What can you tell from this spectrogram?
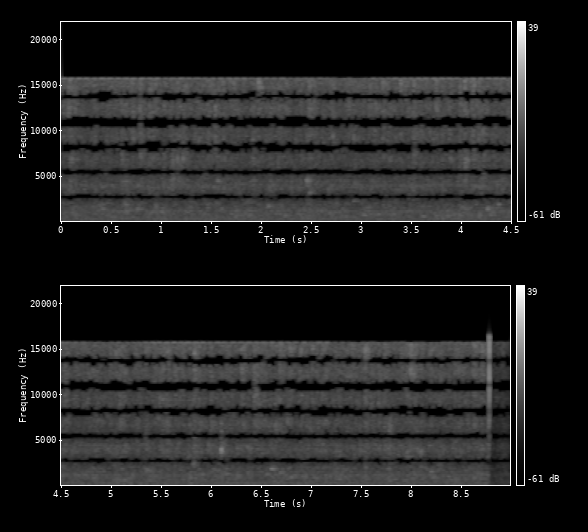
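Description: Steady rush of water circulating in a saltwater stock-tank pond, with a low, even hum underneath. The level dips suddenly just before the end.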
